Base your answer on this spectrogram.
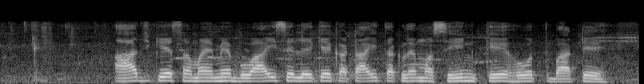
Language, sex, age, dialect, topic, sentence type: Bhojpuri, male, 18-24, Northern, agriculture, statement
